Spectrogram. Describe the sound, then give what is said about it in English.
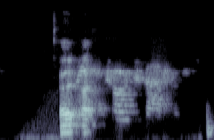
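A phone alert going off, a brief tinny electronic prompt with a narrow, voice-like tone, ending in a short clipped blip. “My other phone is going off there.”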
